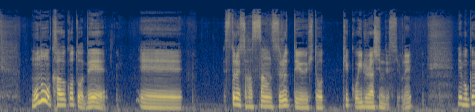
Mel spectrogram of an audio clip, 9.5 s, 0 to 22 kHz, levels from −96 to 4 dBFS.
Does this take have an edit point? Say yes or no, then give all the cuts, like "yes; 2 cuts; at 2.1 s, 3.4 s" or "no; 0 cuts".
no; 0 cuts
